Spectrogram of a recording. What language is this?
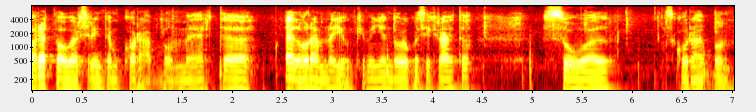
Hungarian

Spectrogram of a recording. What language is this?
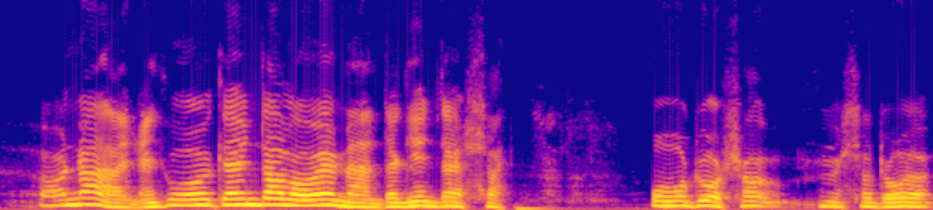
Finnish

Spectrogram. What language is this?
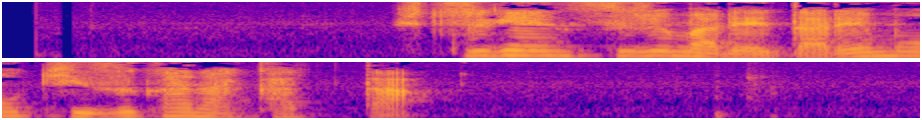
Japanese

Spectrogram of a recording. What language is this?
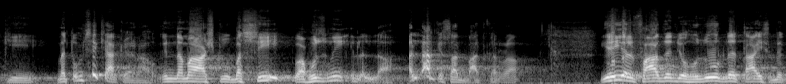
Urdu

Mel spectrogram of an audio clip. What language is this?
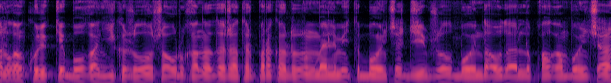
Kazakh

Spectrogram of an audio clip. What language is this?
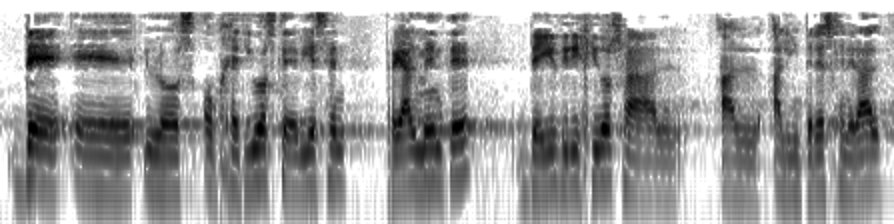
Spanish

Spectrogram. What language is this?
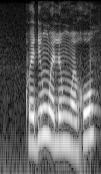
Tswana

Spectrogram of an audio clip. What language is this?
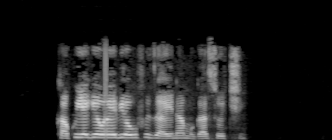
Ganda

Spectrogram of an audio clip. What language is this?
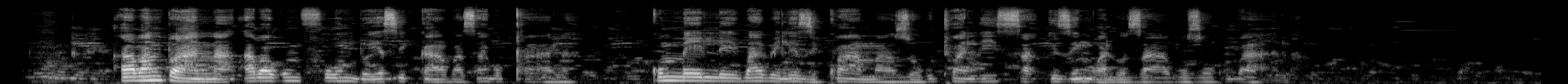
North Ndebele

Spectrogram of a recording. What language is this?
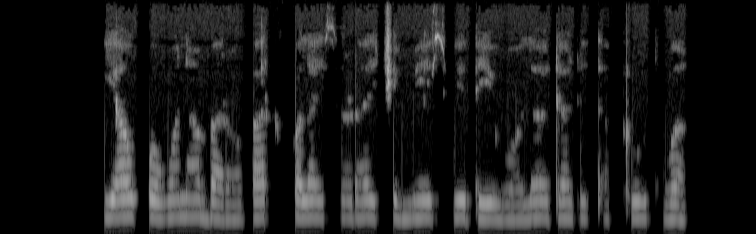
Pashto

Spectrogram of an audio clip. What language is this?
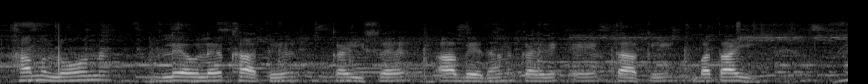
Bhojpuri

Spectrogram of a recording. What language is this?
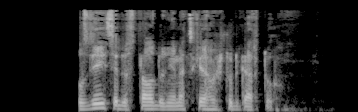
Czech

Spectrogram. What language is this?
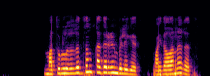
Bashkir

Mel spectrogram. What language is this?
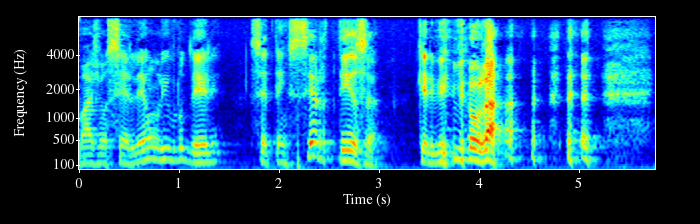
Portuguese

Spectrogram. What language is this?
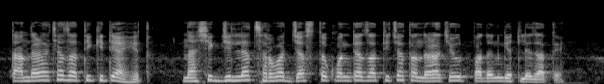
Marathi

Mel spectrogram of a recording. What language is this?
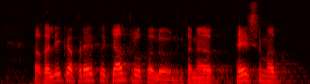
Icelandic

